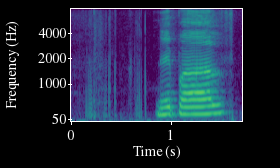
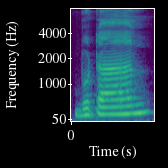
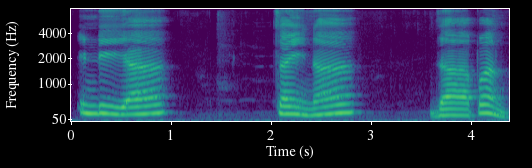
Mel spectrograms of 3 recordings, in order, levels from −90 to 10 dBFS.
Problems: none marked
